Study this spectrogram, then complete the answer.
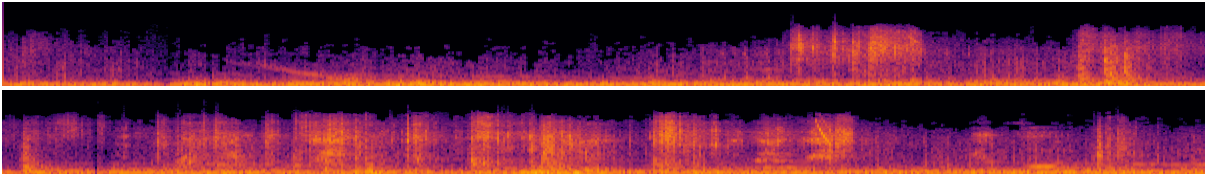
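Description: Rifle shots crack in bursts.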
